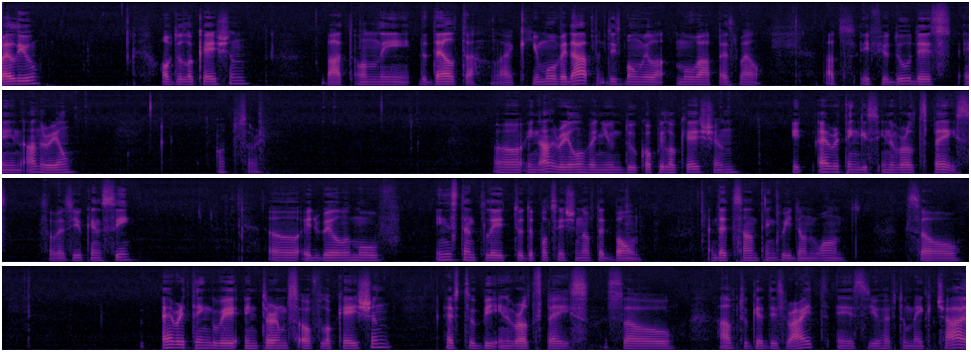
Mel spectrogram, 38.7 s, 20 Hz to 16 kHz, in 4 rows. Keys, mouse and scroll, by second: 2.9 g, 4.9 g, 25.6 g, 37.9 Tab.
